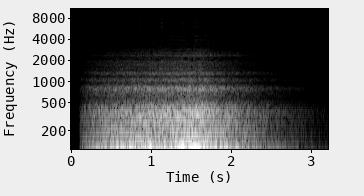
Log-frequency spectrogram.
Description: Flame; Sound Design

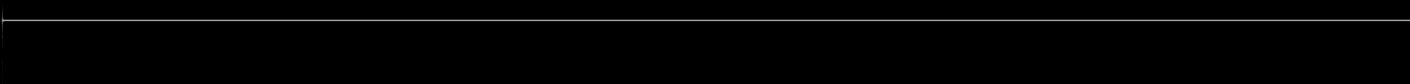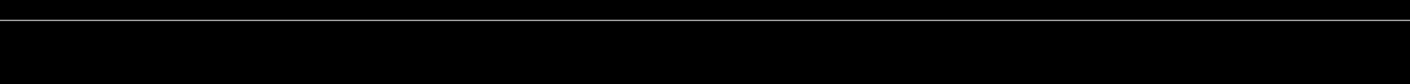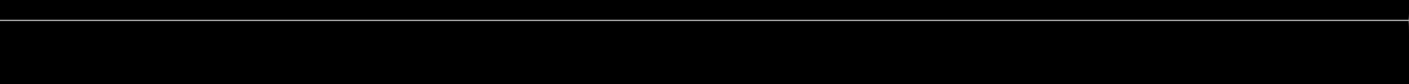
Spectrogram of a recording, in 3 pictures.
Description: Test Tone Square; Wave 8Khz 60 Secs -18Db Loop; Blastwave

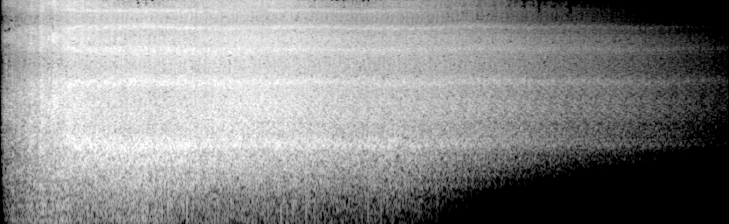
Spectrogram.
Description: Laser Alien Water, sci-fi laser sound effect; Laser Future - Alien Water

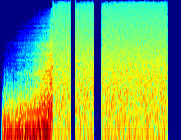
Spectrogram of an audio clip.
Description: Trailer Hit White Noise; Trailer Sound Effects

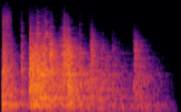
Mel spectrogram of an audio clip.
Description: metal rusty move; Materials

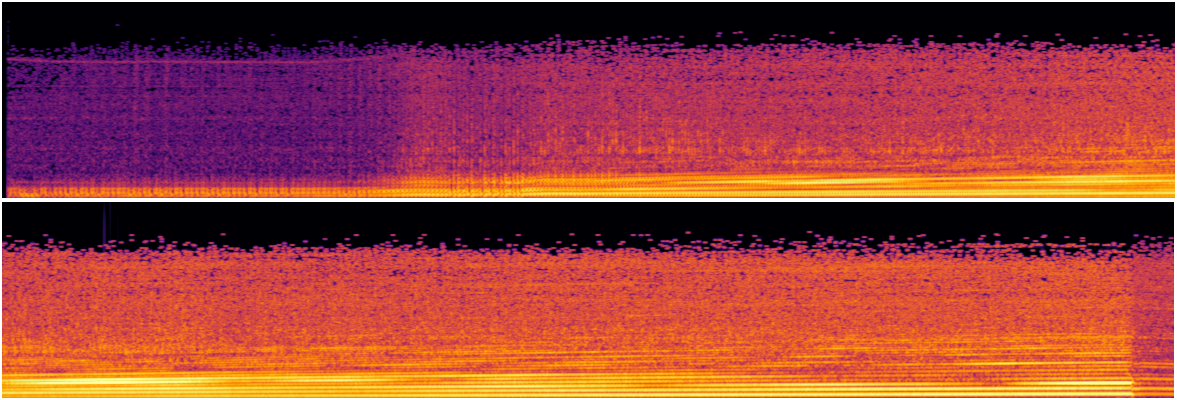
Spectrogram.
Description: Bike Going Fast, Motorcycles; Vehicles; Partners In Rhyme

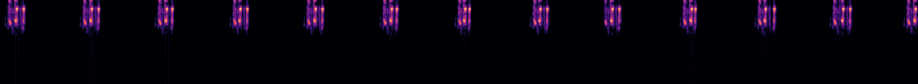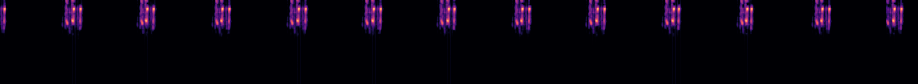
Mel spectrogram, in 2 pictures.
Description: Cricket, Chirps, Ambience, Night, Insect, Bug; Sound Effects:Animals:Insects; Crickets; Blastwave

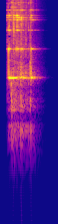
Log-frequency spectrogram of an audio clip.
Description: Foley Pouring Ice Into Glass; Drink Mixing Sound Effects

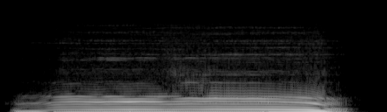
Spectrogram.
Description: Creature Large Moan Rumble Gutteral; Monsters; Sound Effects:Horror; Big Room Sound

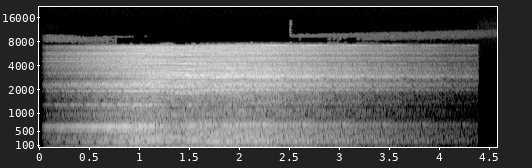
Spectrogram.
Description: Ufo Zoom Ship; Spacecraft Sound Effects; Science Fiction Sound Effect; Andrew Fleming; Twistedtracks

